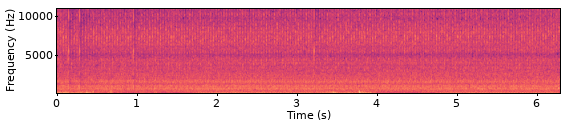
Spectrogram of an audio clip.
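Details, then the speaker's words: Vauxhall Astra petrol with a misfire, cover removed: uneven lumpy idle with dropouts as the cylinder 2 ignition coil arcs out and spark doesn't reach the plug, causing the misfire. "so we can already see there that that cylinder 2 is aring out and the the spark isn't firing all the way through to the spark plug and that's what's causing our misfire"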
